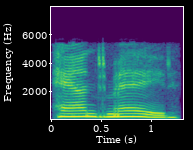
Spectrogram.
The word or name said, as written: handmade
